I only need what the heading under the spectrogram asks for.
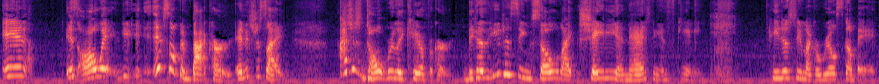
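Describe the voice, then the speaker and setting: A woman with a high, light voice giving a chatty reality TV recap. She tells it as an animated story and acts out the scenes, with loose slangy talk and plenty of fillers. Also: unhurried, slightly rough. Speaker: reality TV reviewer. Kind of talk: casual recap and commentary.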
